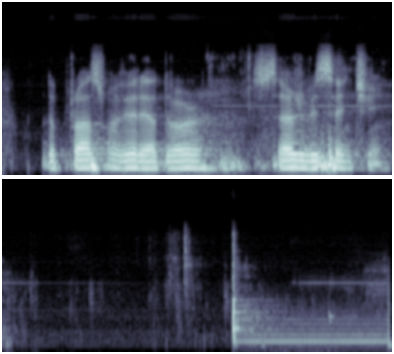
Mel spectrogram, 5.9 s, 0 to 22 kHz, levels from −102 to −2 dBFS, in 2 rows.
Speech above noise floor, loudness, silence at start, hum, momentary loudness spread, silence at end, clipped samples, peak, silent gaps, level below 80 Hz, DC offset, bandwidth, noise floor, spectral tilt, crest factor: 53 dB; -20 LUFS; 0.3 s; 60 Hz at -40 dBFS; 13 LU; 1 s; under 0.1%; -2 dBFS; none; -60 dBFS; under 0.1%; 8 kHz; -72 dBFS; -6.5 dB/octave; 20 dB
